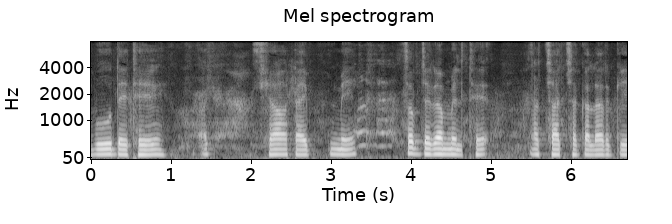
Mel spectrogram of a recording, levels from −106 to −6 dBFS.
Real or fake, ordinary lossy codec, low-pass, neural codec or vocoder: fake; none; none; codec, 16 kHz, 4 kbps, X-Codec, WavLM features, trained on Multilingual LibriSpeech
